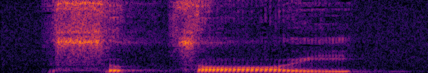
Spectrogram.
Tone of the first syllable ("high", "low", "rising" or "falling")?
rising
